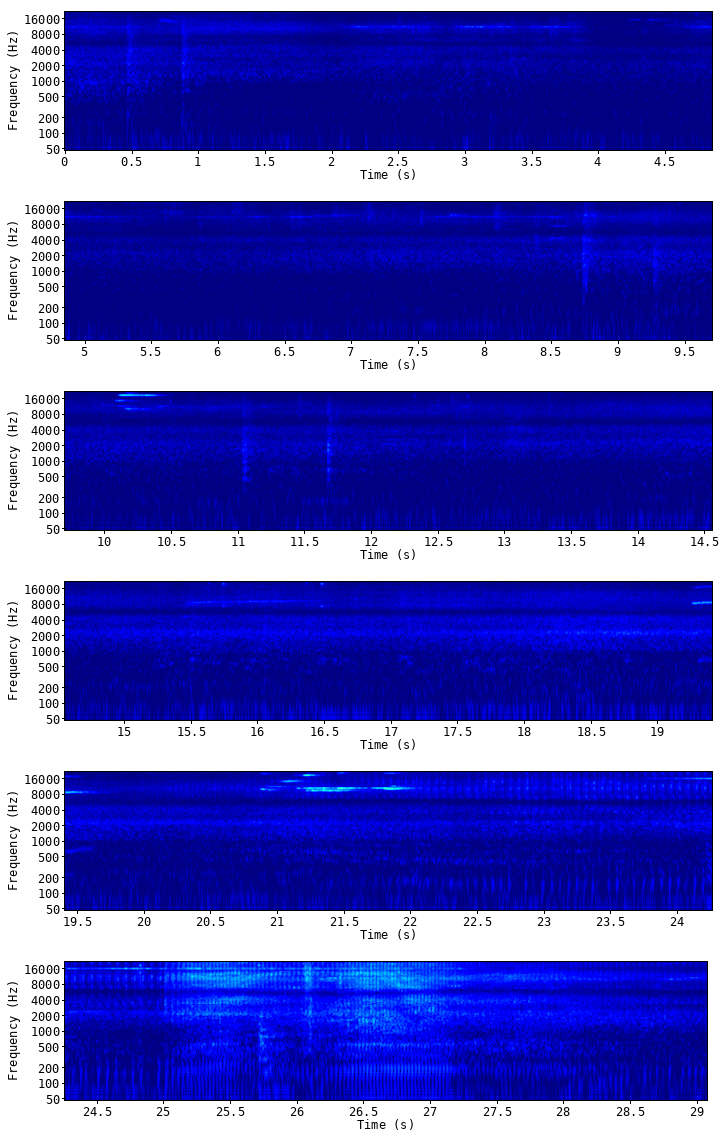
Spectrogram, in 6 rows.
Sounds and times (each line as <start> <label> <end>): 0.0 Walking in the streets 29.0
6.0 Traffic Sound 29.0
21.2 Motorcycle sound 29.0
